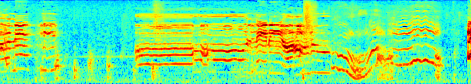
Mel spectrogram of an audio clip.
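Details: A pet dog, female, gurgles over her toy billy goat: warbling, wavering whines that dip and rise, a quick downward-then-upward swoop near the end, and short broken yelps in between.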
